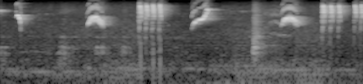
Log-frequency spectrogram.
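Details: Orange-bellied leafbird, known locally as cucak cungkok, singing in material meant for training songbirds: sharp downslurred whistles alternate with harsh, buzzy, broadband chattering bursts in an irregular sequence over a faint low background hum.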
